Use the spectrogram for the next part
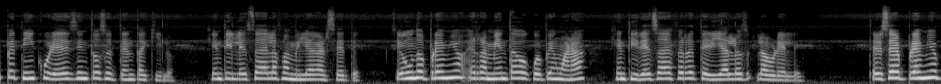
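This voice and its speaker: A woman's voice: high-pitched, clean tone, close to an everyday voice. A woman playing a village teacher announcing at a festival in a radio soap opera, with a Paraguayan accent.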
